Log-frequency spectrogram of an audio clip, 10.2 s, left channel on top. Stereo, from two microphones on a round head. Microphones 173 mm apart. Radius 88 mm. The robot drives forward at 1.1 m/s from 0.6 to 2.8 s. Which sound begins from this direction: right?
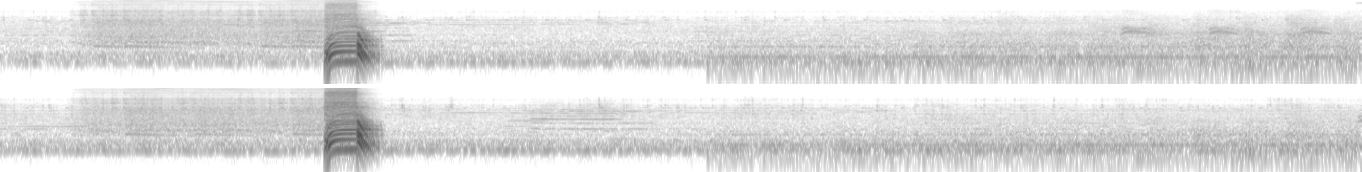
A drill, at 2.4 s.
